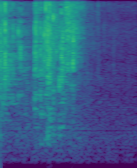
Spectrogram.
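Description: Liquid is poured and splashes into a small milk glass pincushion mold, a brief hissing pour that trails off within about a second.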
